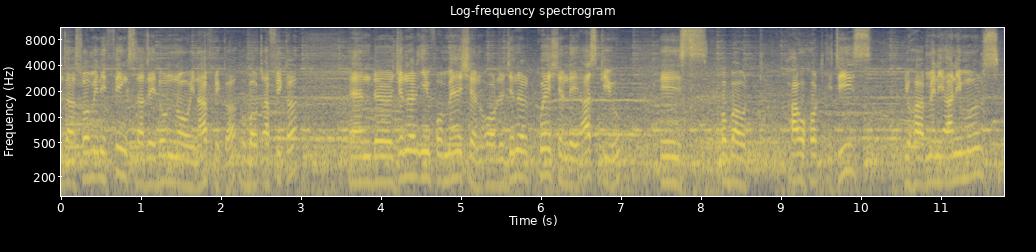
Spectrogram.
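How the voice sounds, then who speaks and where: A man in his thirties with a Senegalese accent, answering interview questions off the cuff with frequent fillers. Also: high voice. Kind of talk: spontaneous event interview. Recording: very noisy event with street-like background.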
